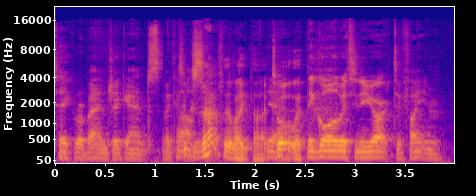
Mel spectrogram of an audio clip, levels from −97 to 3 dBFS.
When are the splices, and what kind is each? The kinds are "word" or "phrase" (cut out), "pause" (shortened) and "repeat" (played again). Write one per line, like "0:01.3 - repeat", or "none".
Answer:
0:01.1 - word
0:02.1 - word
